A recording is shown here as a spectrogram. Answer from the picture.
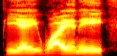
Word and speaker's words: Payne: And Pain, of course, spelled like her last name with the Y, you know, P-A-Y-N-E.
